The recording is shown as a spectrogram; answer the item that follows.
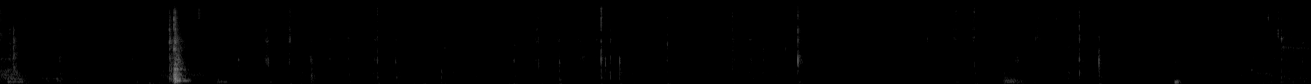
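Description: Small craft scissors snipping paper tags: a string of quiet, sharp snips and clicks, with one louder snip about two seconds in, followed by light handling of the paper pieces.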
